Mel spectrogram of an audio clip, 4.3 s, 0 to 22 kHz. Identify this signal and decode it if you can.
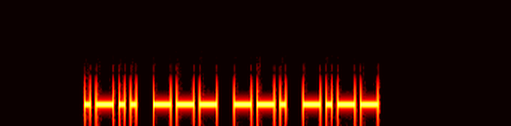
Morse code, heard as a keyed tone, about 25 wpm, 700 Hz. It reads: LOGY
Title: Multi-letter Phonemes Quick Fire 25wpm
